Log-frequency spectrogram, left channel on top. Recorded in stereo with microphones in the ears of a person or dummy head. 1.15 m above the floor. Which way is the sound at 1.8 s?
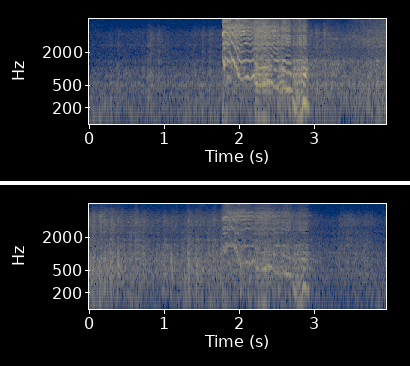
45° left (ahead or behind).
